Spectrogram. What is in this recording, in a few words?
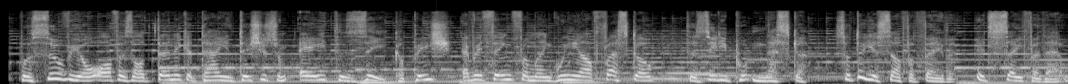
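Character, animation, Voiceover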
